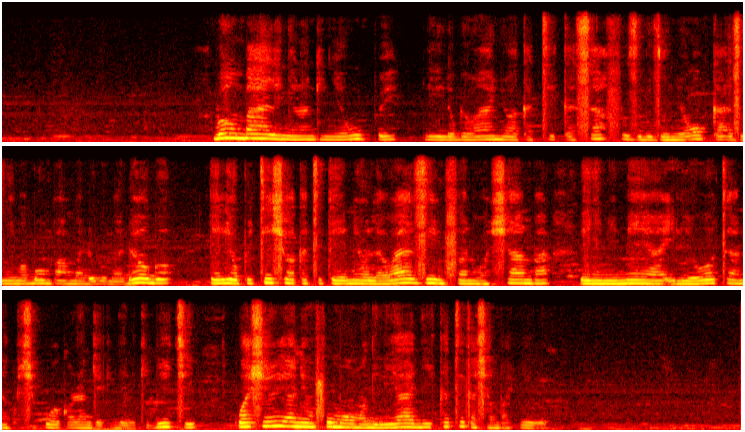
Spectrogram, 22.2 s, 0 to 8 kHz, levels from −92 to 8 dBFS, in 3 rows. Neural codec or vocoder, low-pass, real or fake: none; 7.2 kHz; real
